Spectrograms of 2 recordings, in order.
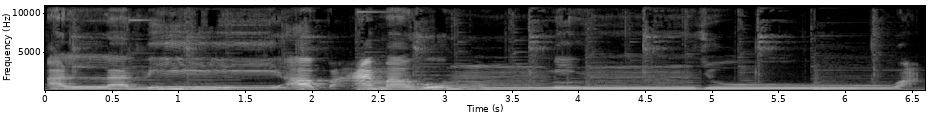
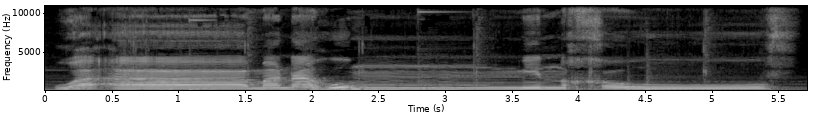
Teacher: Jadi apabila ada huruf mim bertemu dengan huruf mim lagi, terutama huruf mim mati bertemu dengan huruf mim, maka dibacanya itu dengan memasukkan huruf mim ke dalam huruf mim itu disertai dengan gunnah. Nah, sekitar 2 ketukan atau 2 harkat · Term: idgham mutamatsilain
